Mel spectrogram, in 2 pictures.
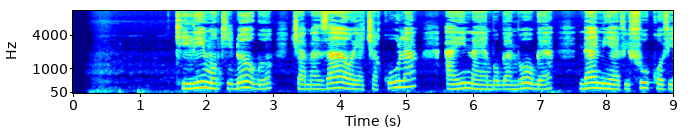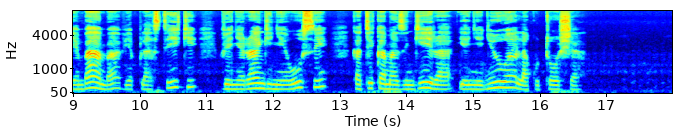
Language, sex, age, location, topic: Swahili, female, 25-35, Dar es Salaam, agriculture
